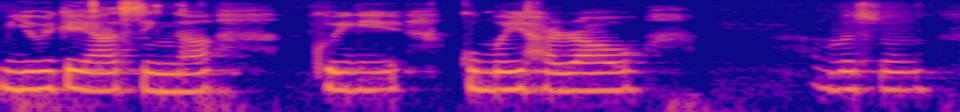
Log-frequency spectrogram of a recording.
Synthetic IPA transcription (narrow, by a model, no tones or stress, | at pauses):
miojkɐjasiŋnɐ | kʰojɡikuməjɦaɾaw | ɐmɐsuŋ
